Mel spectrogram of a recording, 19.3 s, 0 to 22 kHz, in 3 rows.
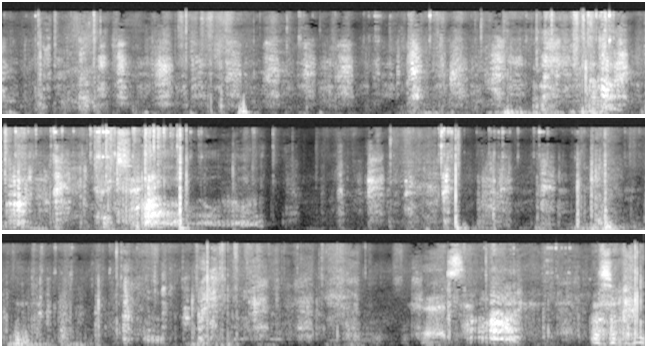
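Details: A 10.5-month-old Fell Patterdale terrier pup growls during a tug workout on old jeans: rough, noisy growls in bursts, a brief pause near the middle, then more growling, with a man talking intermittently.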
